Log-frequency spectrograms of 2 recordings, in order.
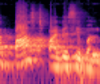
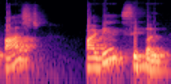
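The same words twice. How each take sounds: First: Said in the usual way. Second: past, then a pause, then a slow participle; teacher spells out past ... participle slowly; split slowly. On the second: Shown as a demonstration. Teacher to kids, splitting past and participle slowly for recall. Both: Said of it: "यहाँ पे क्या बेटा".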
